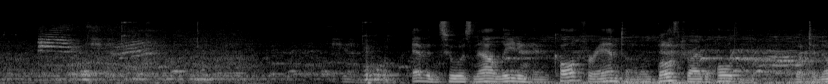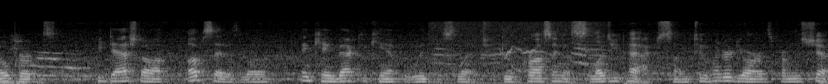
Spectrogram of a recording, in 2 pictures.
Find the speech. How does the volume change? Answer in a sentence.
The volume of the talking stays about the same.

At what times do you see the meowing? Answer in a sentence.
The meowing can be heard from 0.3 to 1.7 s, from 7.5 to 9.3 s and from 12.6 to 14.4 s.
